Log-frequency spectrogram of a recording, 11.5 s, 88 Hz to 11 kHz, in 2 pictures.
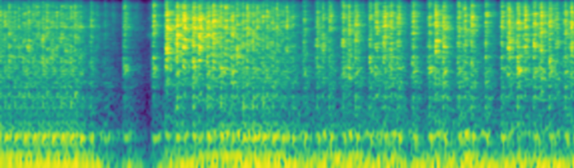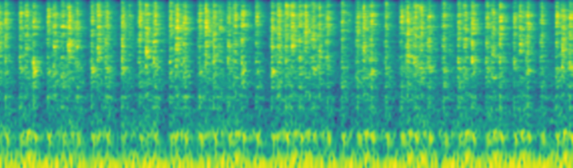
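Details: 1999 Harley-Davidson Fatboy after gas tanks cleaned and reinstalled, started on a jump box: brief crank, the V-twin catches and settles into a steady even lumpy idle with a few revs; runs cleanly.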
